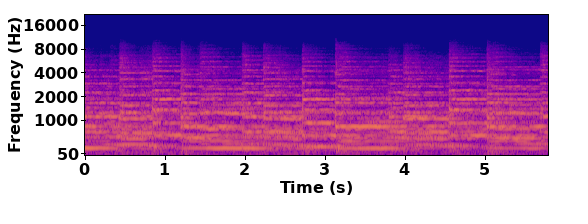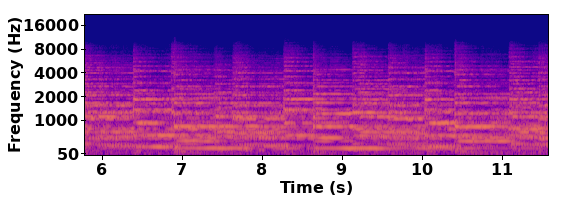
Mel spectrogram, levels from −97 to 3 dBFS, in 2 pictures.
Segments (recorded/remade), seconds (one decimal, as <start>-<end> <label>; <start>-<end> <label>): 0.0-8.0 remade; 8.0-9.1 recorded; 9.1-11.6 remade

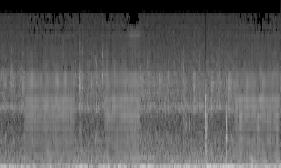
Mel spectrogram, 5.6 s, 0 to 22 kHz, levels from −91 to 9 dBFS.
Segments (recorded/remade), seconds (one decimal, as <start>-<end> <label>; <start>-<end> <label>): 0.0-0.5 recorded; 0.5-1.5 remade; 1.5-2.1 recorded; 2.1-2.8 remade; 2.8-4.7 recorded; 4.7-5.6 remade

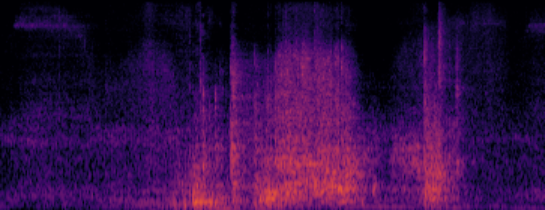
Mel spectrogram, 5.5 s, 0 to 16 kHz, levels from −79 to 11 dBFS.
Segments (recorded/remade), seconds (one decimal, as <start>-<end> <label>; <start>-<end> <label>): 0.0-5.5 recorded

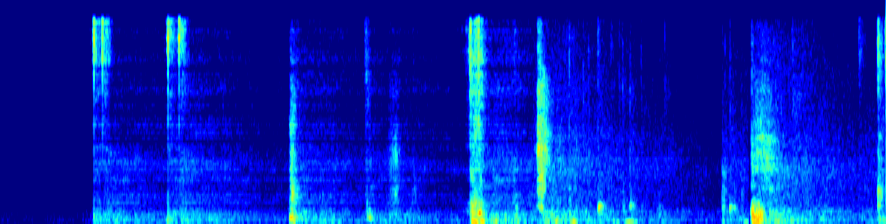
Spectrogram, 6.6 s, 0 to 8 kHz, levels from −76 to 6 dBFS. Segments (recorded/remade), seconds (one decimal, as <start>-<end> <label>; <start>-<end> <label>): 0.0-4.0 remade; 4.0-6.6 recorded

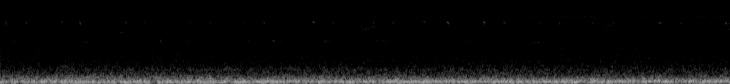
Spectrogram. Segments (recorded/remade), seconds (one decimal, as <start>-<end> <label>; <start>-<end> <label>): 0.0-4.4 recorded; 4.4-7.3 remade

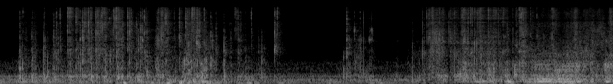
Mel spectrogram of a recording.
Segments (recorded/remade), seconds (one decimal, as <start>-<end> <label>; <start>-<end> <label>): 0.0-3.6 recorded; 3.6-5.1 remade; 5.1-6.1 recorded

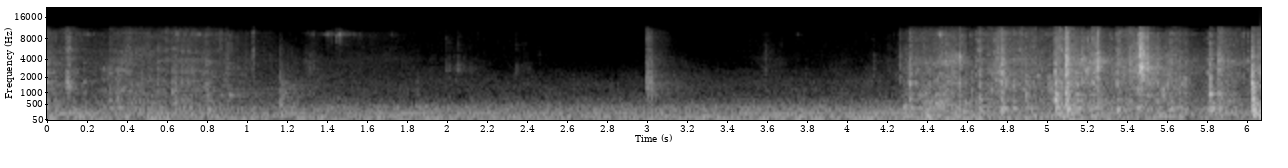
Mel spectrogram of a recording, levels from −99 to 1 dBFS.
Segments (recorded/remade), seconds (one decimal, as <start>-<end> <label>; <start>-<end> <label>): 0.0-6.1 recorded

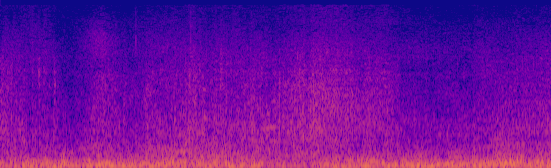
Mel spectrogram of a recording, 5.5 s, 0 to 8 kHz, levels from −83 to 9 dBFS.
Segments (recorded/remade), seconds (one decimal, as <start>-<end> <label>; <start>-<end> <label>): 0.0-3.2 recorded; 3.2-5.5 remade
